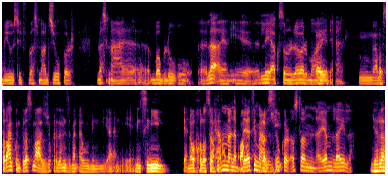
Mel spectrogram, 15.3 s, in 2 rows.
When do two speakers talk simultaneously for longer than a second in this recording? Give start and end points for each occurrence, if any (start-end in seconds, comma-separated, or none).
11.9-13.5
